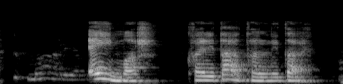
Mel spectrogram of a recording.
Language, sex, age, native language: Icelandic, male, 14, Icelandic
